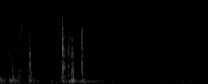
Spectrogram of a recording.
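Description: Near silence with a few faint, quick clicks in the first second: handling noise as the snack bag is held up to the camera.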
